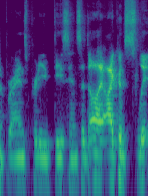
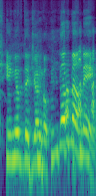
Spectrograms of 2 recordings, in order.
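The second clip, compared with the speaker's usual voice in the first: very high, loud hollered yell; 11 semitones higher, 10 dB louder than usual. Retelling a fan at the gig: imitating someone yelling. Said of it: "and yells".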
